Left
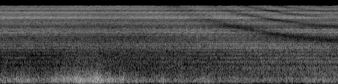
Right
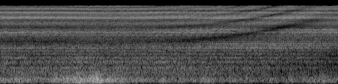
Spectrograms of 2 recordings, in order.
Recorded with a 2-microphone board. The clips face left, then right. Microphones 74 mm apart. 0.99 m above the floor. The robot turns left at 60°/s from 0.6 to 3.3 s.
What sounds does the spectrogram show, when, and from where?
0.0 s a drone: 60° right; by 3.4 s 140° left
